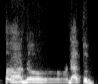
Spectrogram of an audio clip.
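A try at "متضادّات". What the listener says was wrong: Pakai syiddah. Di atas dalnya ada syiddah. Mutabaddatun. datun. Syiddahnya itu di atas dal. Mutado, masukin ad. Mutabod, gitu. Mutabod, Mutabod, datun, ya.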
